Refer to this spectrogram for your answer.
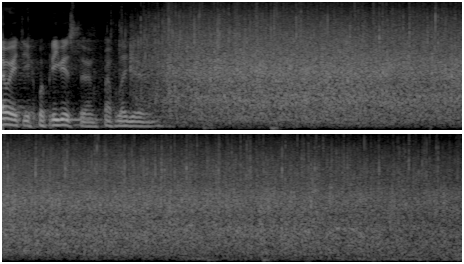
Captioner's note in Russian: Аплодисменты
